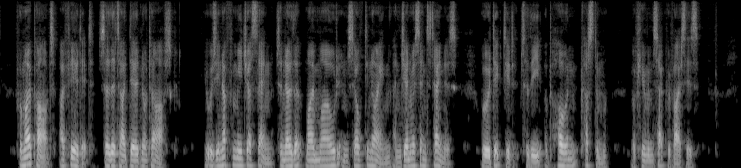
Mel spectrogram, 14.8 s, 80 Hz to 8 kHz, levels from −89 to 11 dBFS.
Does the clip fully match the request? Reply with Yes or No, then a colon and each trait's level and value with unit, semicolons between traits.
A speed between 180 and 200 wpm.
No: average, 160 wpm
